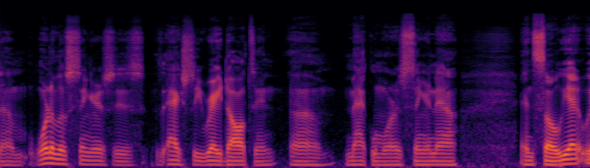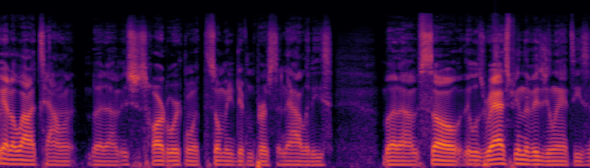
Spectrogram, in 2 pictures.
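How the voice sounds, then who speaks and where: A young man from Seattle with a raspy voice, answering interview questions in a relaxed, rambling way with lots of fillers. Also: deep voice, dry recording. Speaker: rapper guest.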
